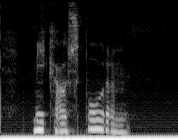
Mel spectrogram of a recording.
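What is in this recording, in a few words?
"microsporum", Dutch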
